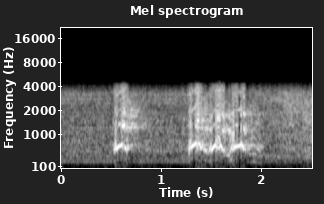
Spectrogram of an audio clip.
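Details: Holly the border collie, running during a dog walk, lets out a short yelp, then two quick wavering, whiny barks with a bending pitch, all over a constant broadband rumble of motion noise.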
